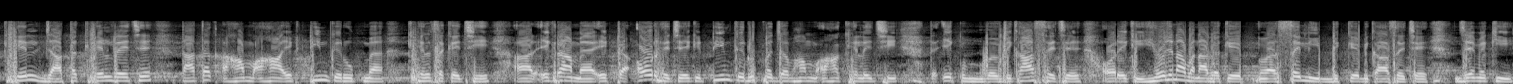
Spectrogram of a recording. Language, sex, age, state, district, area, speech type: Maithili, male, 18-30, Bihar, Purnia, urban, spontaneous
